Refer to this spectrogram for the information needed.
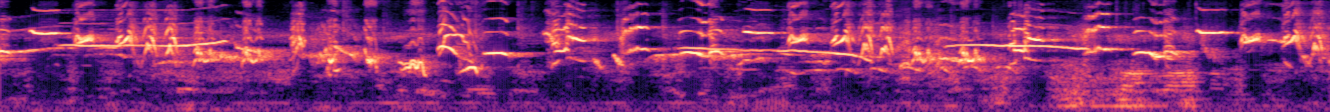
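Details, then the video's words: Wild Oriental magpie-robin singing in the morning near a house it visits daily: rapid, melodious mix of piercing whistles, rising and falling slurs and harsh chattering notes, continuous and loud. "Crazy Sounds of Village Magpie Birds"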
